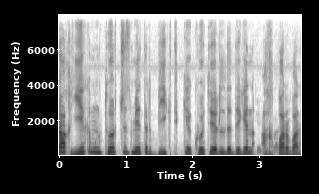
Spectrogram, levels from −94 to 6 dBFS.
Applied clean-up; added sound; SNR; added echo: none; none; none; none.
